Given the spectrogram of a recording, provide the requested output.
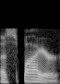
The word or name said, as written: aspire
